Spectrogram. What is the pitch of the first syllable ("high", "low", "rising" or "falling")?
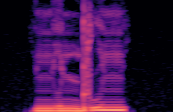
low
